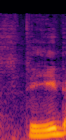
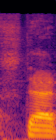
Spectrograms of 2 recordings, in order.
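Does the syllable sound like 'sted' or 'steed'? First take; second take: steed; sted. First: The vowel is long, like in 'need'. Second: The vowel is short, like in 'bed'. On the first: The speaker calls it right. "Like Steed, I think" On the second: The speaker calls it wrong. "It's not Stedt"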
